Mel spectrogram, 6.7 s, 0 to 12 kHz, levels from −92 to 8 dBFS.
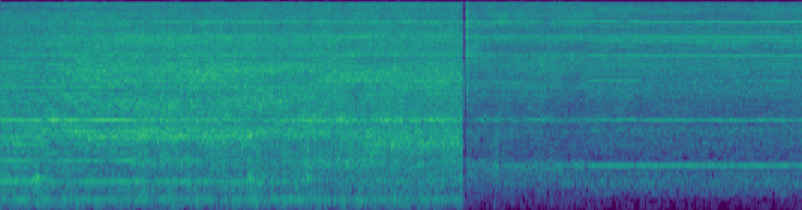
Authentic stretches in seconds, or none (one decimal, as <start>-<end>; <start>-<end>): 0.0-1.1; 4.9-6.7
